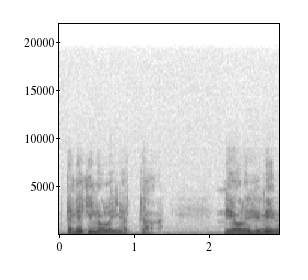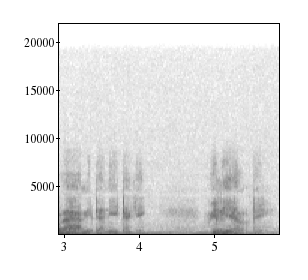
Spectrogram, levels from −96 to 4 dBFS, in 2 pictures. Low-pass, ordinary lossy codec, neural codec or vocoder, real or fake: 19.8 kHz; none; vocoder, 44.1 kHz, 128 mel bands, Pupu-Vocoder; fake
